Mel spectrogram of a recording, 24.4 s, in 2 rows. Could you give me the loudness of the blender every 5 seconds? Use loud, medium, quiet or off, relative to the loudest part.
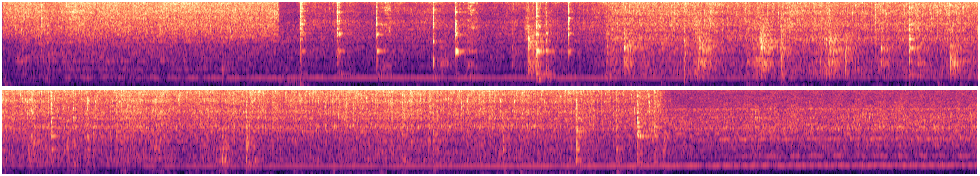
medium, medium, medium, loud, loud.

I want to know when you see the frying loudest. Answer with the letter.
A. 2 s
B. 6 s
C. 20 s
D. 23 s
B.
